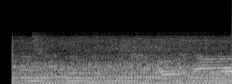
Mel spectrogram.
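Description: A steady low rumble with people's voices over it; the voices come in more clearly near the end.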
